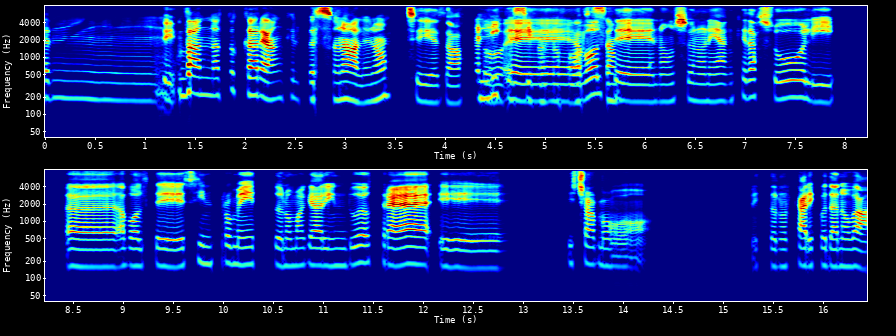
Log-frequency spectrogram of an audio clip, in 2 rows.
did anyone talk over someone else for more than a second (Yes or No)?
Yes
